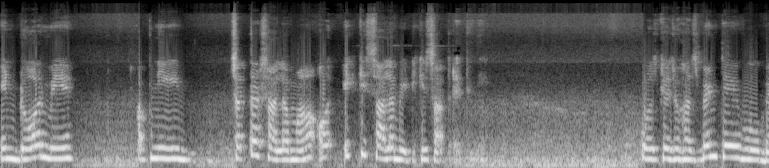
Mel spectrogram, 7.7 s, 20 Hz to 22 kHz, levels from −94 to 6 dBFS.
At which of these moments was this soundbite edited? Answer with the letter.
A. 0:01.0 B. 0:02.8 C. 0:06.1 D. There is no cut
D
